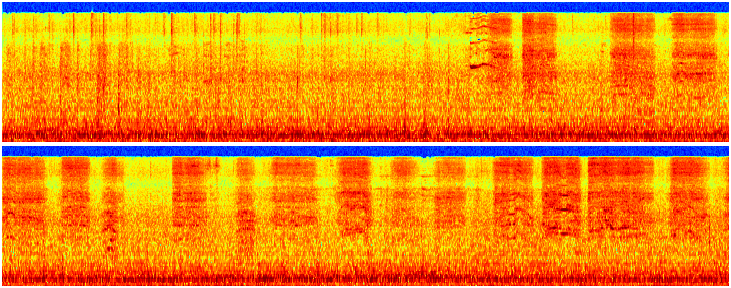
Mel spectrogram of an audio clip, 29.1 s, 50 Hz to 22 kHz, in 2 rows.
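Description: Class 175 diesel multiple unit running, heard from inside the carriage: a steady drone and low rumble from its Cummins diesel engine and running gear. From about ten seconds in the wheels clatter repeatedly over the track and give short, high squeals.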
